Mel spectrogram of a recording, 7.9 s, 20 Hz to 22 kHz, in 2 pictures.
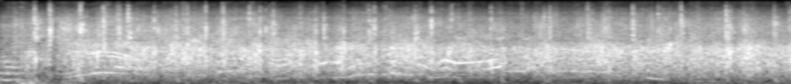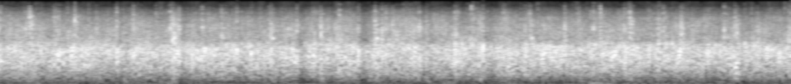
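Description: Sustained, dense applause from a crowd at the 2021 Big Muddy Folk Festival, loud and steady throughout, with scattered whoops and voices mixed in.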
